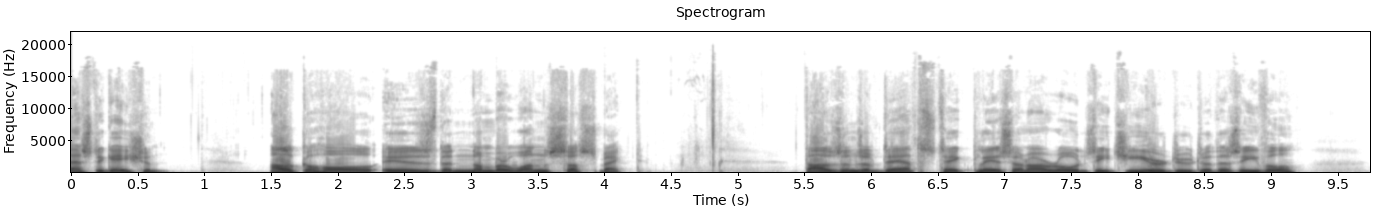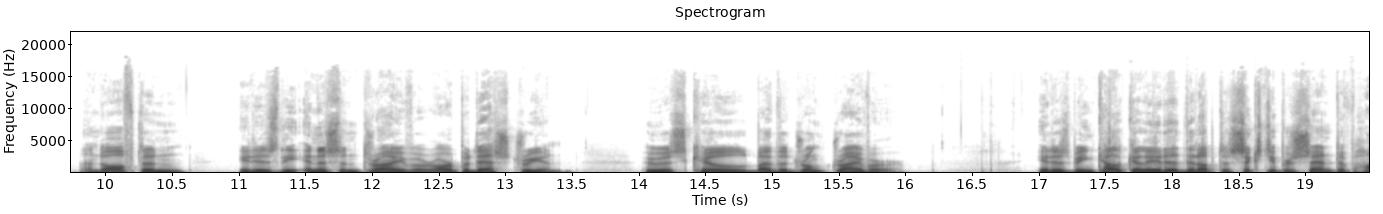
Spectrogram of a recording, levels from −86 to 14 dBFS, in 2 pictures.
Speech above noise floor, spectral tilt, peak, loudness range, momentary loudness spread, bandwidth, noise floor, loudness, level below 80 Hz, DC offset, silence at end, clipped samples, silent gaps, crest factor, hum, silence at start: 46 dB; -7 dB/octave; -2 dBFS; 4 LU; 8 LU; 14.5 kHz; -60 dBFS; -15 LUFS; -38 dBFS; under 0.1%; 0 s; under 0.1%; none; 12 dB; none; 0 s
